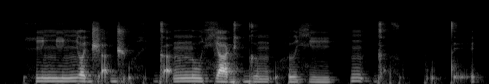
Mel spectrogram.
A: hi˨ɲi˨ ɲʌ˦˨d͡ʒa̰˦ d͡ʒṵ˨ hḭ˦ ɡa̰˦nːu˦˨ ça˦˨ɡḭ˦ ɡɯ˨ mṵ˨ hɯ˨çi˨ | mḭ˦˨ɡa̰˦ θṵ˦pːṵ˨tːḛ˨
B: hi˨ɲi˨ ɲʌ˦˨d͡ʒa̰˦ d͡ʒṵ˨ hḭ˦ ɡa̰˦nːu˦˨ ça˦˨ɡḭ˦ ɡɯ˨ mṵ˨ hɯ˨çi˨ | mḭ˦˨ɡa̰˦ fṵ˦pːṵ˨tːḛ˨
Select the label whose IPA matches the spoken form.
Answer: A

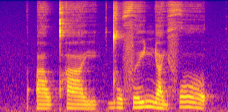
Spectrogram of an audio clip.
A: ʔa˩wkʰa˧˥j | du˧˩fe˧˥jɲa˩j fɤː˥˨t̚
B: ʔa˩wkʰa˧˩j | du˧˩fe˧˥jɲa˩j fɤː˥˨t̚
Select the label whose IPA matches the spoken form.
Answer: B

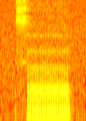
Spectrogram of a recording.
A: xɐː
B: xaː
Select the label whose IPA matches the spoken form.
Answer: B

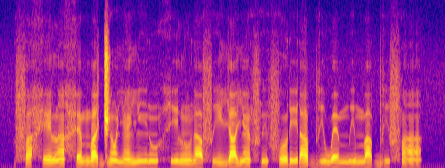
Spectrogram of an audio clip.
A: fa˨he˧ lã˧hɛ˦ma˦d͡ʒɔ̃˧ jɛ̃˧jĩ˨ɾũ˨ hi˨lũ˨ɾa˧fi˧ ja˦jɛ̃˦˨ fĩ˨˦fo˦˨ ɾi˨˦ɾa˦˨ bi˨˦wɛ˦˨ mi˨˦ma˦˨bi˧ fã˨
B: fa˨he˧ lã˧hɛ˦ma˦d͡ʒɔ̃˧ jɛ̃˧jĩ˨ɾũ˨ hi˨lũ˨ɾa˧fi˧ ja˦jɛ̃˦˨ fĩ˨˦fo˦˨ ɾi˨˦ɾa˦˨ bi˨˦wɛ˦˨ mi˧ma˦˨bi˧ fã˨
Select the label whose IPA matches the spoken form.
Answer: A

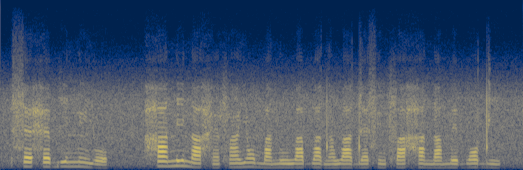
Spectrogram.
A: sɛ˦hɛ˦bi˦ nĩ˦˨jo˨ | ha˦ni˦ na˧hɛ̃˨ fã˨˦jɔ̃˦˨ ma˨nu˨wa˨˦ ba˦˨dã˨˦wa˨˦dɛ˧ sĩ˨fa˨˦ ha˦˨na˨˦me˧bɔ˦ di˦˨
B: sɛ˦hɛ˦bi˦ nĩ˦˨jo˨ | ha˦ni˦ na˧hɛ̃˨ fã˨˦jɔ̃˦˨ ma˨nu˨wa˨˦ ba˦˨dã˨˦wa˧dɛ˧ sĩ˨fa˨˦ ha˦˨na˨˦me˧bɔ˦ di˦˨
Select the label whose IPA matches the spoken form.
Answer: B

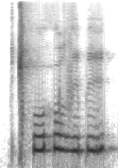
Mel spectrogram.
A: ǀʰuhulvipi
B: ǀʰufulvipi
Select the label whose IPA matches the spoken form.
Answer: A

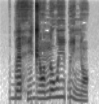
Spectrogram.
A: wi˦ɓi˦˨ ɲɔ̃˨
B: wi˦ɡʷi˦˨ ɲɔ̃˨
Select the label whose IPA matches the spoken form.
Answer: A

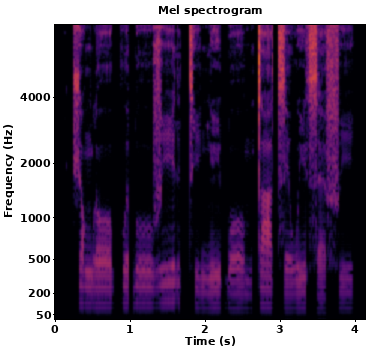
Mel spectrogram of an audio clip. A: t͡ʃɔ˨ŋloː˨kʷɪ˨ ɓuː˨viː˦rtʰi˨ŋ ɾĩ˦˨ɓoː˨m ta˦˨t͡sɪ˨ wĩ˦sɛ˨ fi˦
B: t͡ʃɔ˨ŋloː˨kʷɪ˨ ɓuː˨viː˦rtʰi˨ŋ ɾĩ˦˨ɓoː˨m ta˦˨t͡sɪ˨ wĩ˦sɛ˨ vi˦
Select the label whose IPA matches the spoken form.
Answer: A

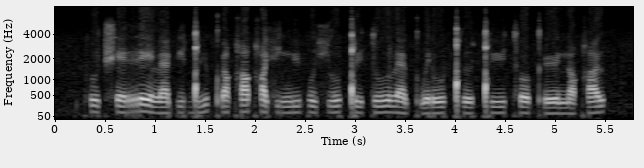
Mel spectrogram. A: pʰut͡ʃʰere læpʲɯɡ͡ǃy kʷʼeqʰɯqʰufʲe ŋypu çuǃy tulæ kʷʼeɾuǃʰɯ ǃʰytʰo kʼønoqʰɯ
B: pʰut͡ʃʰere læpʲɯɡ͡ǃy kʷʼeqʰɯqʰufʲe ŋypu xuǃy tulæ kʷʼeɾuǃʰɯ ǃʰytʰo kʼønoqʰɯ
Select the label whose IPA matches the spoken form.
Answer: A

